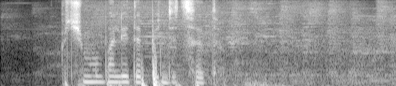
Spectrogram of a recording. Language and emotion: Russian, neutral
